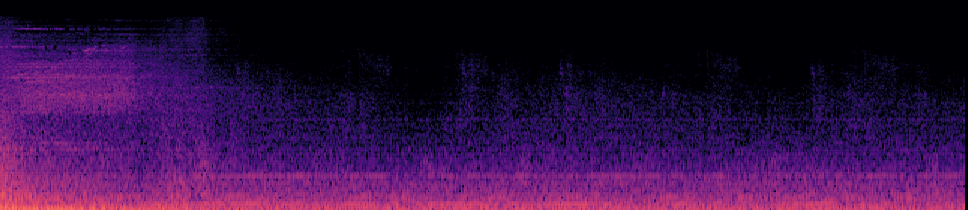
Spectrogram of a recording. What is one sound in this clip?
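A triumphant game fanfare rings out and settles into a low, steady droning music.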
